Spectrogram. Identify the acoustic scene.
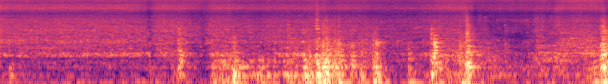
kitchen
